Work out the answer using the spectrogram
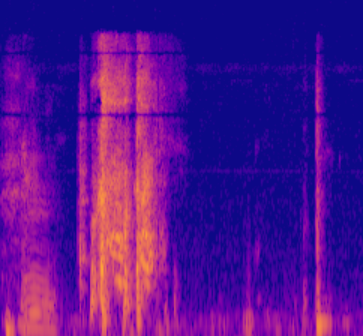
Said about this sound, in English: Sorry about that. Coughing attack.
